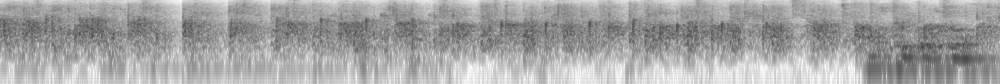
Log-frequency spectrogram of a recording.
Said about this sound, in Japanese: まず歓迎の拍手をしたいと思います。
